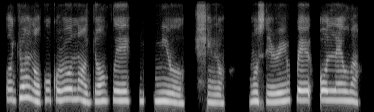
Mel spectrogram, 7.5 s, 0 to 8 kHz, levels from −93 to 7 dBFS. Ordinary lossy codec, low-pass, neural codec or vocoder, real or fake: Opus, 24 kbps; 7.2 kHz; codec, 16 kHz, 4 kbps, X-Codec, HuBERT features, trained on balanced general audio; fake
